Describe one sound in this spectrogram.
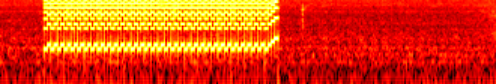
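A video game's text beeps with a steady electronic tone.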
